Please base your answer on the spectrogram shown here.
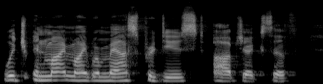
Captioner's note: none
